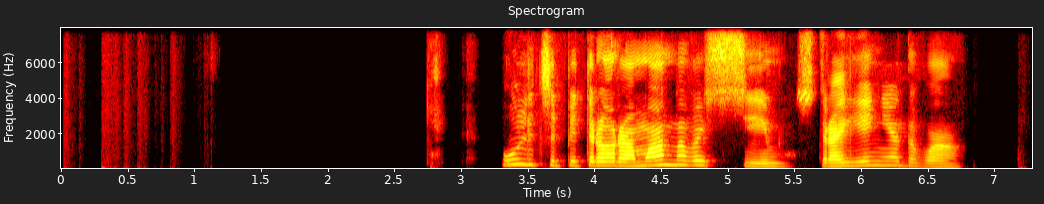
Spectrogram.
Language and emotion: Russian, neutral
